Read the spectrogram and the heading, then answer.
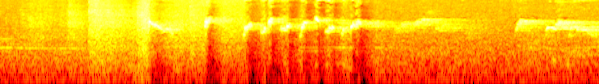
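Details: Red-whiskered bulbul giving a lively run of short, liquid chirped notes in quick succession, followed after a pause by a brief bright phrase near the end, over soft hiss.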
